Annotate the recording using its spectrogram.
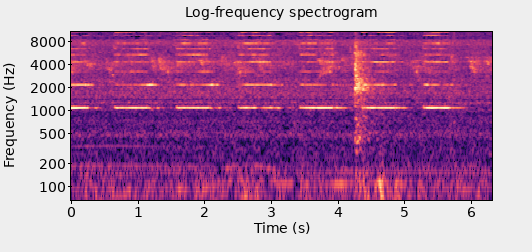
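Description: A vehicle's reversing alarm beeping steadily, about one beep a second, over a low engine rumble. A dog barks once a little past four seconds in.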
